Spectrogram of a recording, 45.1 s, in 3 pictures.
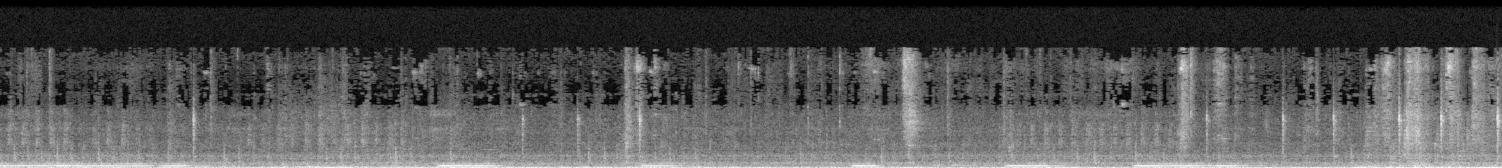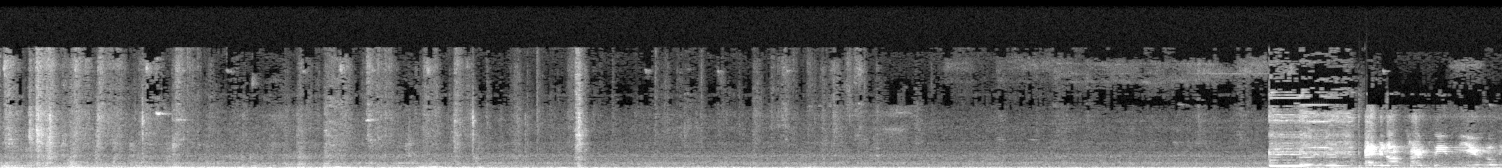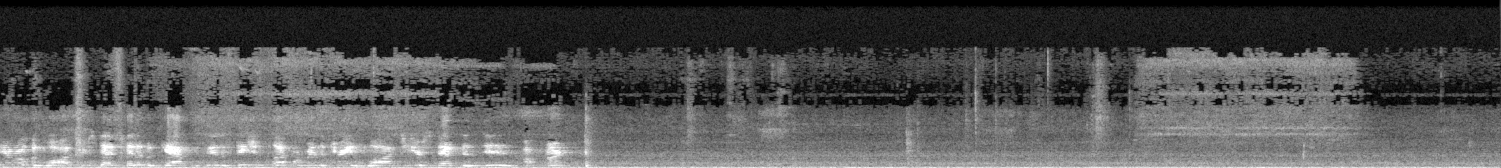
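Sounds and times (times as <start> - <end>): faint train horn blasts: 0.0 - 2.2, 4.3 - 5.4, 6.2 - 7.2, 8.4 - 12.7, 27.7 - 29.0
train rumbling on rails: 0.0 - 45.0.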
